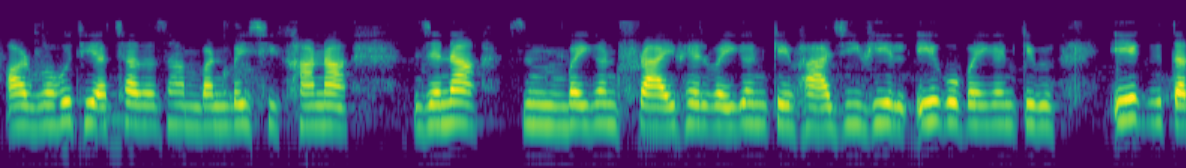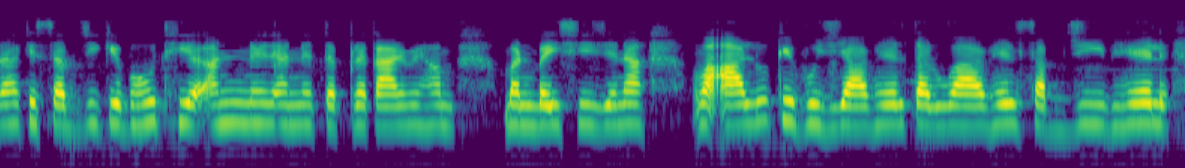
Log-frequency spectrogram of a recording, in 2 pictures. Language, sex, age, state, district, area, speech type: Maithili, female, 18-30, Bihar, Muzaffarpur, rural, spontaneous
